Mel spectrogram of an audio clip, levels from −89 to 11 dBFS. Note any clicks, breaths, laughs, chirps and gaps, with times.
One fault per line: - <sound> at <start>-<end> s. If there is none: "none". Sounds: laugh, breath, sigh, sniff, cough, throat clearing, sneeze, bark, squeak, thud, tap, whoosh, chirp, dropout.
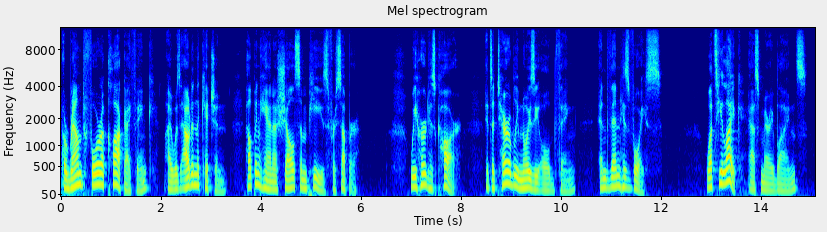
none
